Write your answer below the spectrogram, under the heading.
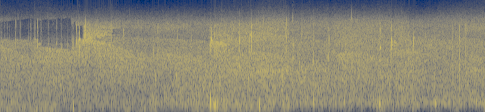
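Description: Heavy rain falling on open water: a steady hiss, with scattered sharp ticks of individual drops.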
